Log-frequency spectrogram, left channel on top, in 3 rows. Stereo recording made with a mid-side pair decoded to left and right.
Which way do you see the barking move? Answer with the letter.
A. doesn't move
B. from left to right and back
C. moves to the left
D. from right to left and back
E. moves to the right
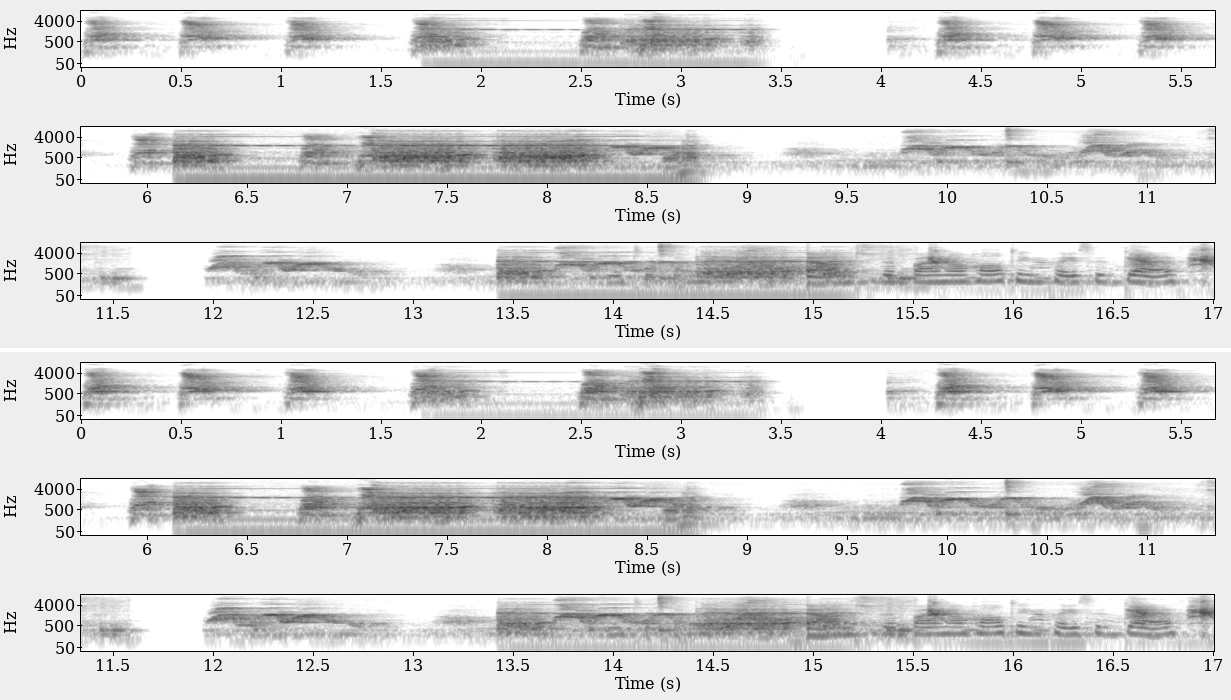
A.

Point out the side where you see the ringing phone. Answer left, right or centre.
centre.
